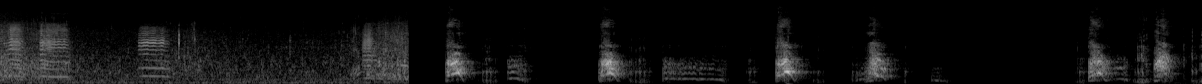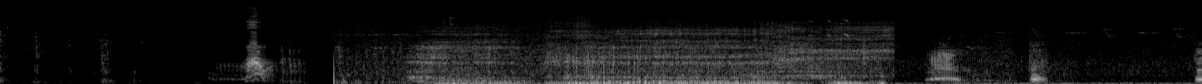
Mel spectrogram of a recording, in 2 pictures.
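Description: A Doberman barking, single sharp barks a second or two apart, after a few high squeaky calls at the start. Later comes about five seconds of steady rough noise, then a few short low calls.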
